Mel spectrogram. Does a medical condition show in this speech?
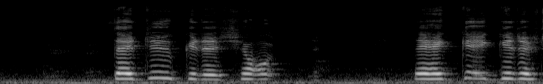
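Yes: traumatic brain injury.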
